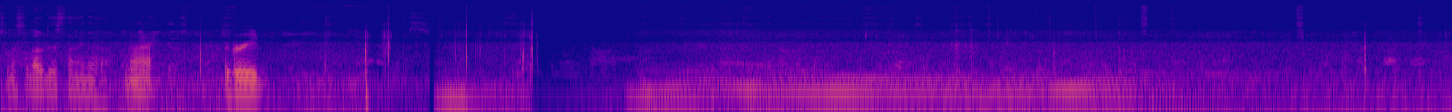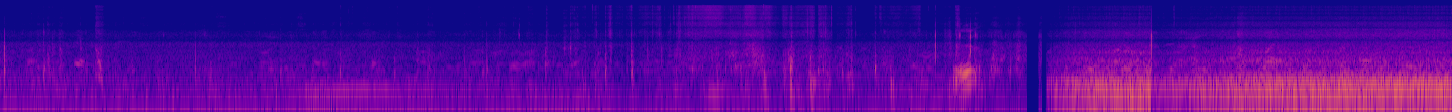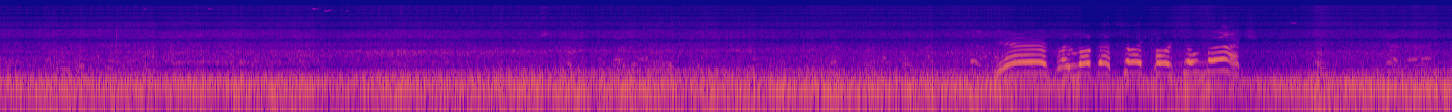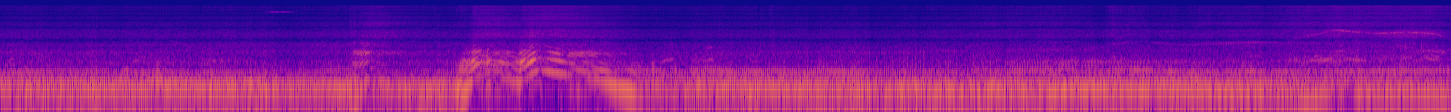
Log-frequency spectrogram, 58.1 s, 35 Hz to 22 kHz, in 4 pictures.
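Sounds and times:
motorcycles riding past: 0:06.3 - 0:12.3, 0:25.0 - 0:58.0
pickup truck engine: 0:25.0 - 0:58.0.

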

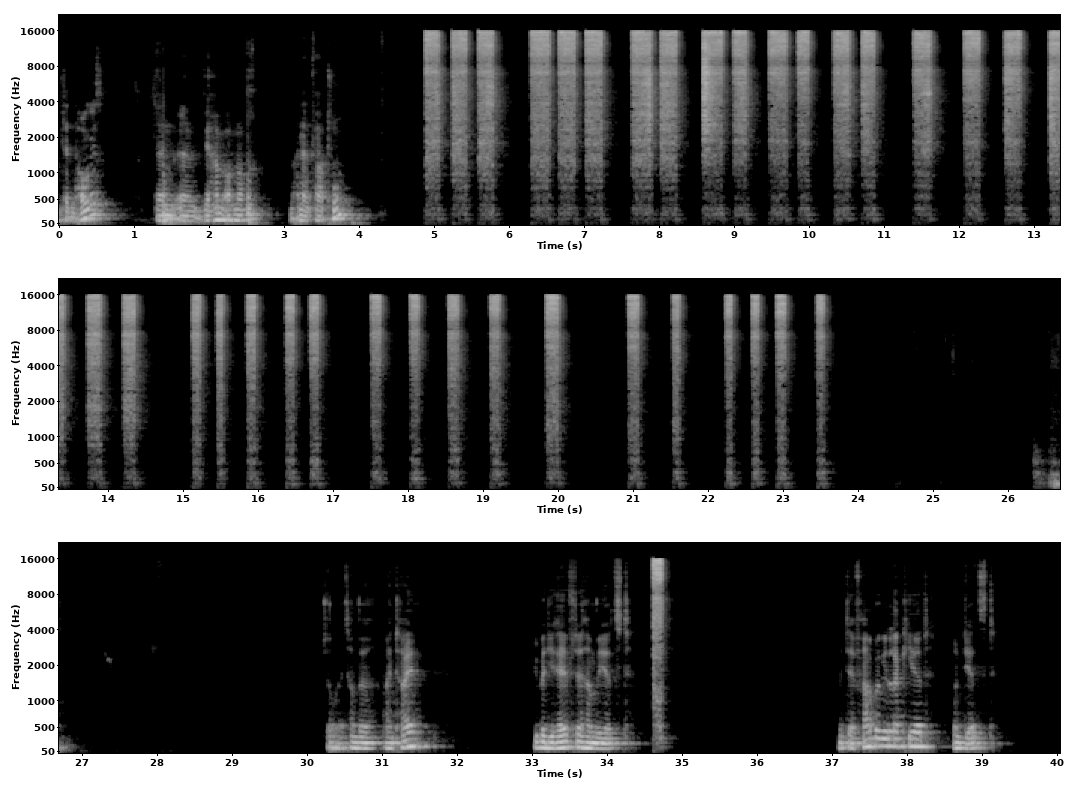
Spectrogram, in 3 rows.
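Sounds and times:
airbrush spraying in hissing bursts: 0:04.9 - 0:14.5, 0:17.5 - 0:20.1, 0:34.6 - 0:34.8.

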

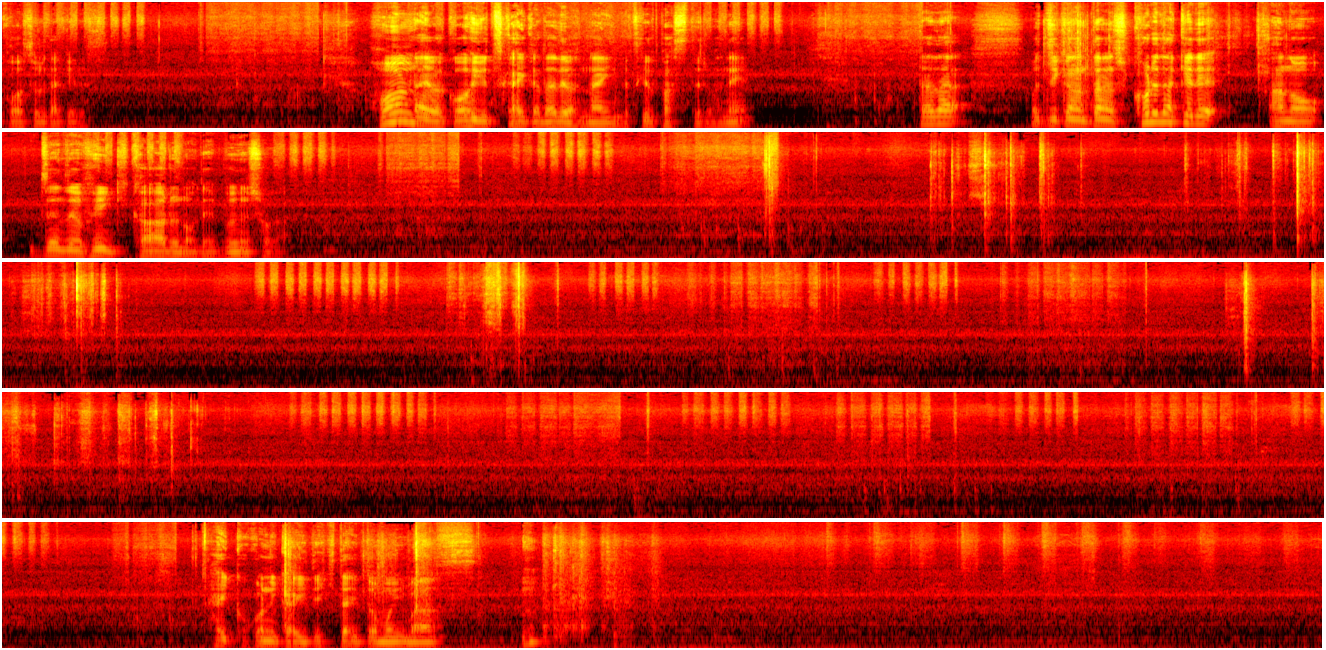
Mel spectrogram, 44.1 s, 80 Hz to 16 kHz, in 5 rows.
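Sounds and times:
chalk pastel rubbing on paper: 0:00.3 - 0:02.1, 0:04.6 - 0:06.2, 0:41.0 - 0:44.0.

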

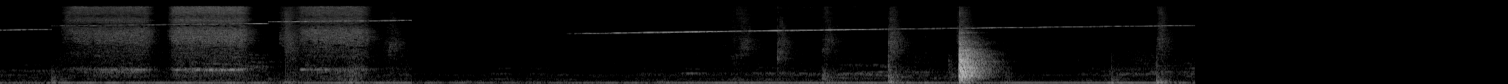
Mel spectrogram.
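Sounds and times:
thump: 0:09.6 - 0:10.0.

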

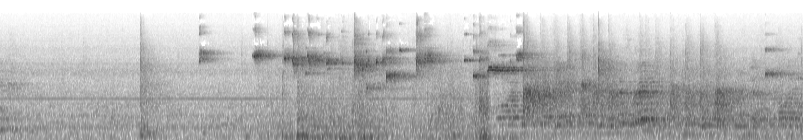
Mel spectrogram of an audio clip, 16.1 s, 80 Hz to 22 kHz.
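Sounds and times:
sneakers squeaking: 0:03.9 - 0:10.8, 0:15.1 - 0:16.0.

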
